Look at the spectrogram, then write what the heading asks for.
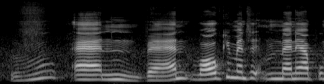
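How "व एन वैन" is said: very slow separate sounds व and एन, then blended into वैन; phonics sounding out. Shown as a demonstration. Teacher sounding out वैन for students, slow phonics. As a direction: stretch out व, एन before saying वैन. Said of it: "यहाँ पर देखिए वैन".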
